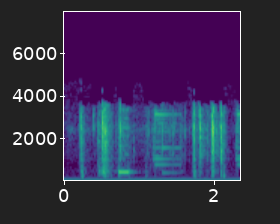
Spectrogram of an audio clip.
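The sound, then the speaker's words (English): Telephone line tones sound as a phone is hung up at the end of a council meeting conference call: a few short, faint keypad-like beeps in uneven bursts over a steady low hum. “I'm going to put the phone down.”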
